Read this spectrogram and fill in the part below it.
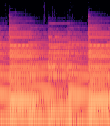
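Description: Piano left hand walking through a moving bass line, a few steady notes changing in turn under the chords, soft and close with no voices.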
